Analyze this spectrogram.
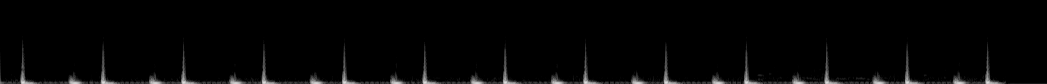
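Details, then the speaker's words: Teaching recording of heart auscultation: a regular heartbeat about 75 a minute, each softer first sound followed by a louder second sound, giving an impression of going up the musical scale. "now listen to a softer first sound followed by a louder second sound"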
